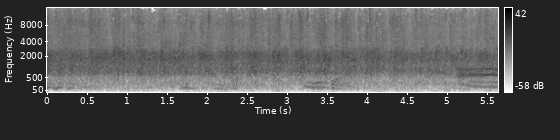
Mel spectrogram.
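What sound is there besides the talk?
audience applause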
